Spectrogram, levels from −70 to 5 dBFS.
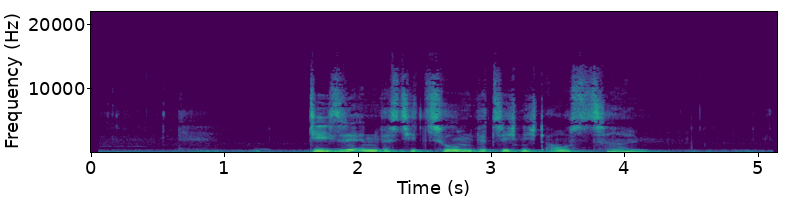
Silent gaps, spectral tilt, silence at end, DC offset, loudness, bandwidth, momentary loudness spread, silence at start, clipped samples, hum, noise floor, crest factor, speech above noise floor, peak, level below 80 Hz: none; -5 dB/octave; 0.15 s; under 0.1%; -21 LUFS; 14 kHz; 16 LU; 0.1 s; under 0.1%; none; -46 dBFS; 18 dB; 25 dB; -6 dBFS; -48 dBFS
